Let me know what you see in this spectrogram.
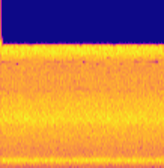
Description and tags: spray loop
Recorded in a bathroom with an Android Tablet and edited with Audacity.
toilet, drip, drain, bathroom, spray, flush, water, poop, flushing, plumbing, squirt, restroom, pee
